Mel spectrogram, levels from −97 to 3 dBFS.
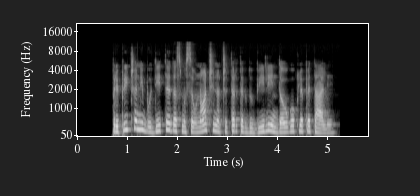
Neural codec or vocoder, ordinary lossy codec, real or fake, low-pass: none; none; real; 10.8 kHz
